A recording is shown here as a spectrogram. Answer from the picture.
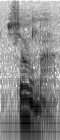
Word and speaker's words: soma: isle hence div' Prakriti the o is a semi diphthong pronounced as the word no hence soma au is a diphthong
